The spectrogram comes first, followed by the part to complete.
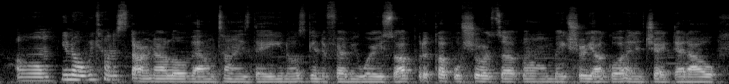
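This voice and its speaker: Speaking very fast, a man uses a medium pitch with ordinary variation. His voice is somewhat breathy. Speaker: vlogger. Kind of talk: casual vlog talk to camera. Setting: at home.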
